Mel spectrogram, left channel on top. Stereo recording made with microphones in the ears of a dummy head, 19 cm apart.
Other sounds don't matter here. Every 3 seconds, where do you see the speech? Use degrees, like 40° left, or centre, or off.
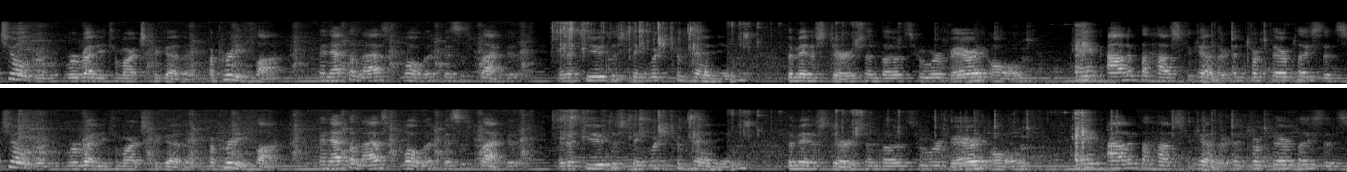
50° left, 10° right, 30° left, 60° left, 60° left.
